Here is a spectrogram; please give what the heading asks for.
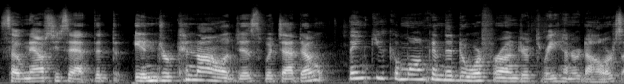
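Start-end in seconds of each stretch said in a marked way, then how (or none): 2.6-6.2 sardonic, sarcastic aside. Commenting on a post that is being read aloud: sarcastic. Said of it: "I'm being, again, sarcastic".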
